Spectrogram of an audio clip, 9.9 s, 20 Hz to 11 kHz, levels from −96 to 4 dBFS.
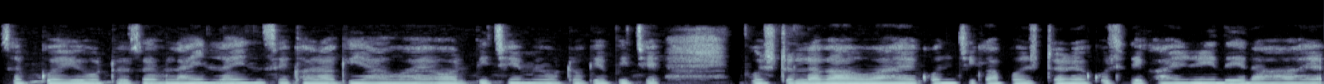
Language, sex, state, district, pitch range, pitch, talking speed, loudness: Hindi, female, Chhattisgarh, Raigarh, 215-225 Hz, 220 Hz, 185 wpm, -24 LUFS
